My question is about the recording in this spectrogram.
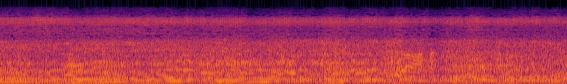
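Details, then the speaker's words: Motorcycle engine that had seized from dry oil with the kickstarter stuck, fixed without engine teardown, test start: the engine catches and revs freely, firing evenly with the throttle, no knock or drag; it now runs normally. "Oke, sudah berhasil."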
